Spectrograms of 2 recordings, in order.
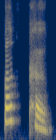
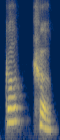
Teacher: the p, k, and t sounds, which are voiceless, are aspirated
